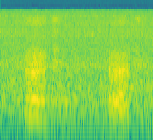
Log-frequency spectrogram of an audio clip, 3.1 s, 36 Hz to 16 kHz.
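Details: Female pug that snores all the time: two short, low, buzzing breath sounds over a quiet room hiss, roughly 35 a minute; soft snoring.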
